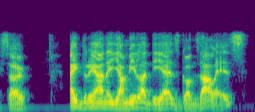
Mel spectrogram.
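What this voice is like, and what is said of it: Put-on accent pronouncing a name. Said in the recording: “Nice accent.”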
